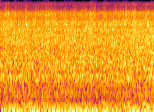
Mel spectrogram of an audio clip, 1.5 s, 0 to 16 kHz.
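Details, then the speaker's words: 1988 Chevy Camaro IROC with Tuned Port Injection, being diagnosed for stalling on throttle, warmed up after distributor timing adjustment: deep, even idle with steady low beat, no misses or knocks, holding rock solid; normal idle. "all right so you hear the idle here a lot smoother and now my climbing is Rock solid at like 16"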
